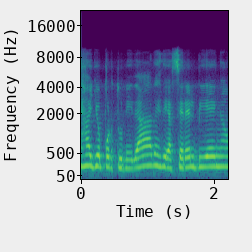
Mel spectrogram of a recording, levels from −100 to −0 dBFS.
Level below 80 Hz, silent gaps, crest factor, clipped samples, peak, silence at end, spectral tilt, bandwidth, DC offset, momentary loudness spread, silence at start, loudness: -66 dBFS; none; 12 dB; under 0.1%; -10 dBFS; 0 s; -6 dB/octave; 9.8 kHz; under 0.1%; 2 LU; 0 s; -24 LUFS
